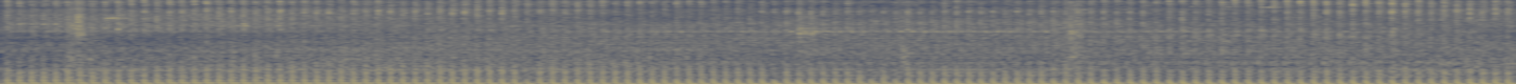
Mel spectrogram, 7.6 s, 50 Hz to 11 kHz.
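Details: Murray Select 30" riding mower test-driven up and down a driveway: single-cylinder engine chugging fairly steadily with slight unevenness in the beat; running okay, a little better, though the owner notes carburetor and gas tank issues.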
